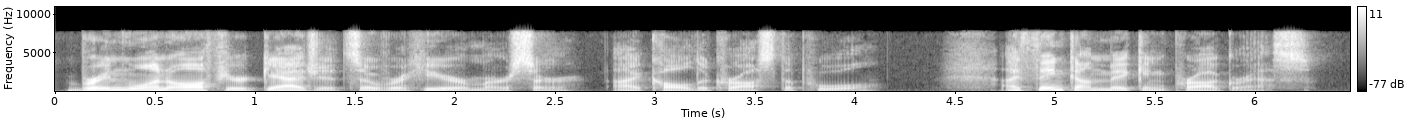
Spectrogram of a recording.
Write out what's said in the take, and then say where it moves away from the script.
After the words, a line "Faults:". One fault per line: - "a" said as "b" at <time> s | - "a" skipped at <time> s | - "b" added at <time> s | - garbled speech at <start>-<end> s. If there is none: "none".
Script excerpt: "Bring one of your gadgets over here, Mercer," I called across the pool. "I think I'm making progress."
"Bring one off your gadgets over here, Mercer," I called across the pool. "I think I'm making progress."
Faults:
- "of" said as "off" at 0.6 s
